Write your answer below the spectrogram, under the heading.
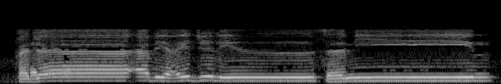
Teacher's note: اخش على الهمزه بسرعه واعملش سكته قبلها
